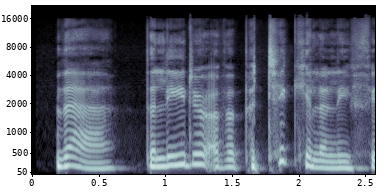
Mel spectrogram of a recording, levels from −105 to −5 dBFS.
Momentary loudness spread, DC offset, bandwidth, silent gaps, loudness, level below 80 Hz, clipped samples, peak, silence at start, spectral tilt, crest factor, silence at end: 5 LU; under 0.1%; 16.5 kHz; none; -27 LUFS; -68 dBFS; under 0.1%; -8 dBFS; 0.2 s; -4.5 dB/octave; 20 dB; 0 s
